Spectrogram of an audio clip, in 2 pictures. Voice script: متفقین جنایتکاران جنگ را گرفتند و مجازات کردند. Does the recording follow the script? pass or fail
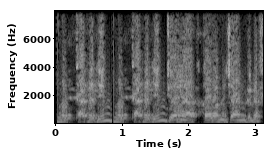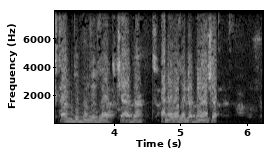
fail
